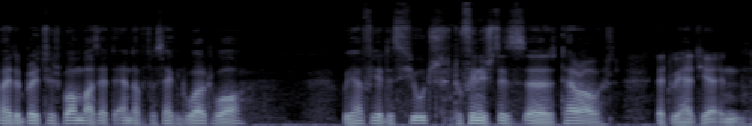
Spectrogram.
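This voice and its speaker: A man speaks in a very deep, low voice with a German accent at a moderate pace. His intonation is fairly even, and the background is quiet. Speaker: vlogger giving a walking tour. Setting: outdoors. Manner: hesitant, with frequent restarts.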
